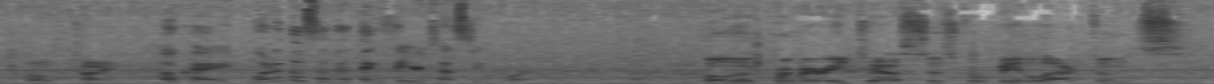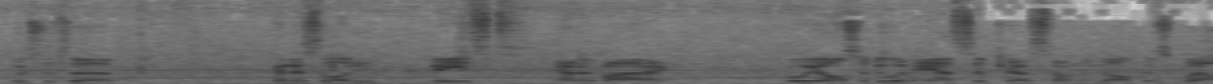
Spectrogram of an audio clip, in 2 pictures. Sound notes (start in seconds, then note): none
